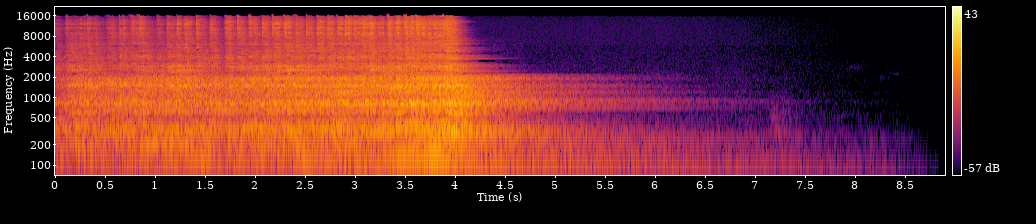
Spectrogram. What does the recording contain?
Kriselige Bedrohung
My "Falltuer Samplepack" deals with the mysterious sounds i recorded from the door to the loft of our appartement :O
The Recordings are made with a Tascam DR-05 in Stereo. I added a low- and hipass and some fadeouts to make the sounds more enjoyable but apart from that it's raw
haunted, mysterious, metall, dr-05, ghosts, atmospheric, trapdoor, dramatic, stereo, creepy, scary, spooky, phantom, tascam, dynamic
